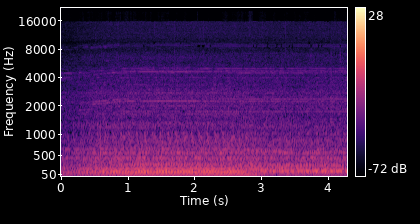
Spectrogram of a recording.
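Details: Tata Altroz petrol engine at idle just after start-up: quiet, steady low idle with an even beat and no knocks or ticks; a normal, healthy idle.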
